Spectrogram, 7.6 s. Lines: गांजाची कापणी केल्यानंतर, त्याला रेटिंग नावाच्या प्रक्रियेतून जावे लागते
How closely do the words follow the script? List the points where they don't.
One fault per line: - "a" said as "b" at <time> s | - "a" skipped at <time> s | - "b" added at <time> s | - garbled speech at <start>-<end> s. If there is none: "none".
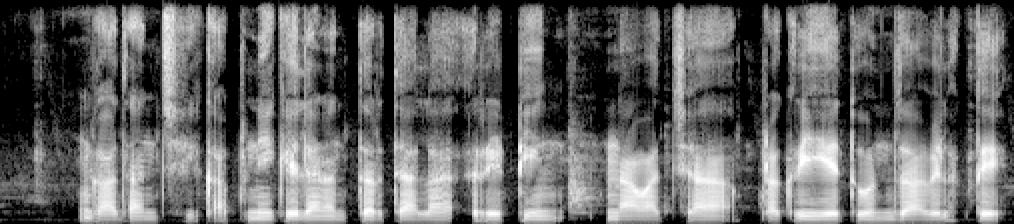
none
